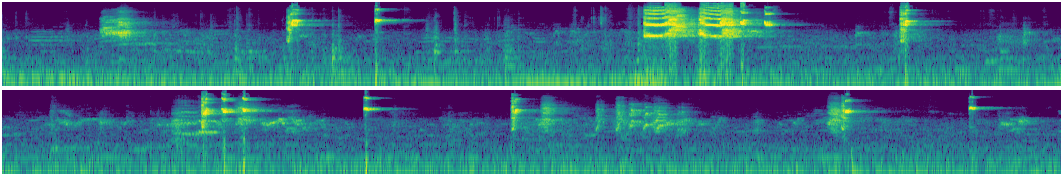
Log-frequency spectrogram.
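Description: Lovebirds give shrill, high, clipped chirps at irregular intervals, with a brief burst of rapid chattering near the start.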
